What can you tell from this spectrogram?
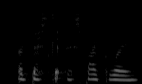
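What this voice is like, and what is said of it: Muffled, choked-up voice as Hagrid. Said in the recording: “said Hagrid in a very muffled voice.”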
